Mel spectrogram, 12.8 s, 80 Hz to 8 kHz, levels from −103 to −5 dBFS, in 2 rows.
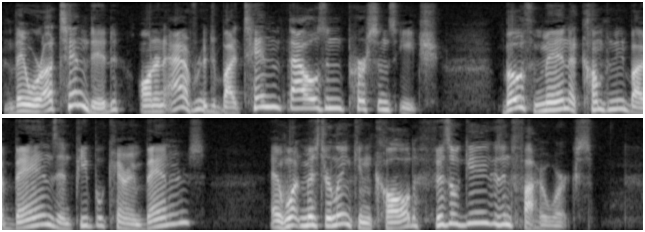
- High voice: Yes, high, 205 Hz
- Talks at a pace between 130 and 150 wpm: Yes, slow, 135 wpm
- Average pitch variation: No, wide, 7.0 semitones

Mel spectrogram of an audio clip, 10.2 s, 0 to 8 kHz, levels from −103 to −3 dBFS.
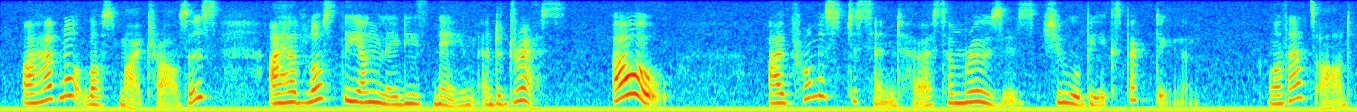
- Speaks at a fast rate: No, average, 175 wpm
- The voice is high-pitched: Yes, high, 215 Hz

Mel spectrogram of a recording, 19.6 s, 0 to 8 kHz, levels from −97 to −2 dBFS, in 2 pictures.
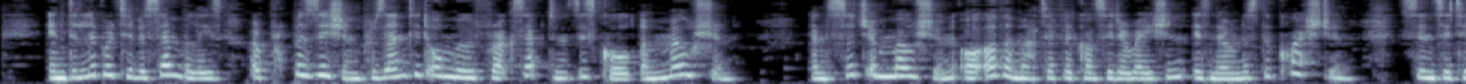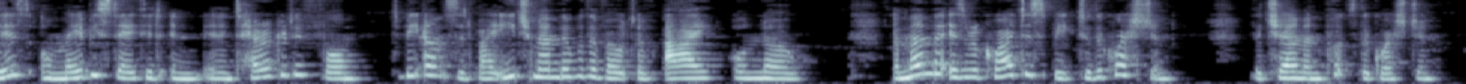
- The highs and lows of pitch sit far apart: Yes, wide, 5.7 semitones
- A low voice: No, high, 230 Hz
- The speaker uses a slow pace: No, average, 200 wpm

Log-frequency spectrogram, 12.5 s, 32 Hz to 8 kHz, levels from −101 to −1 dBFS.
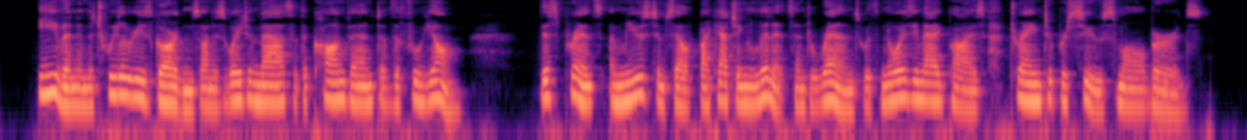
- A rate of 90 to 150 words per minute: No, average, 160 wpm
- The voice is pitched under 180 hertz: Yes, medium, 140 Hz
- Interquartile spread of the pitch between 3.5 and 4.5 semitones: Yes, average, 3.9 semitones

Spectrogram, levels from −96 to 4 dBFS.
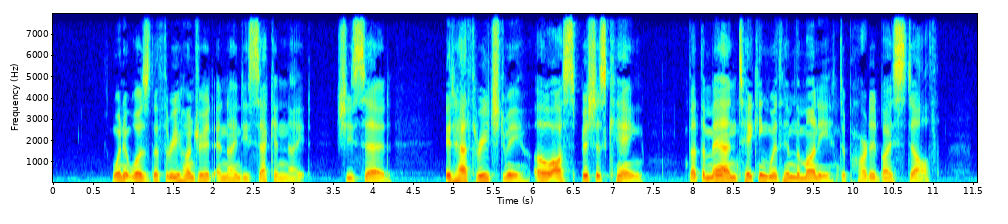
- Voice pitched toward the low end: Yes, low, 125 Hz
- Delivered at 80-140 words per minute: No, average, 155 wpm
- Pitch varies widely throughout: Yes, wide, 7.6 semitones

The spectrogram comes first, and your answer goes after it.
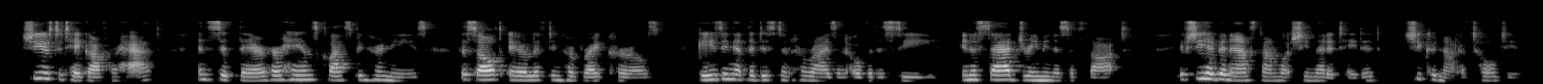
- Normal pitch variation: Yes, average, 3.7 semitones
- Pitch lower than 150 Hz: No, high, 195 Hz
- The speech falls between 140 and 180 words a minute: No, average, 200 wpm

